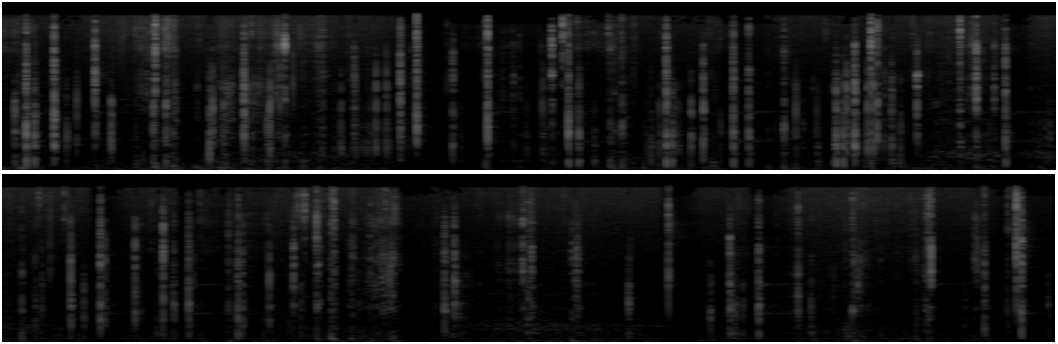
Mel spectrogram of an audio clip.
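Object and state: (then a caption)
Plastic camcorder casing. Fingertips squeeze and rub the hollow casing of a small black plastic Sony handheld camcorder held up in both hands. The result is a quiet, dense stream of sharp crackles and crunchy clicks, spread from low to bright, with a few brief pauses along the way.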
